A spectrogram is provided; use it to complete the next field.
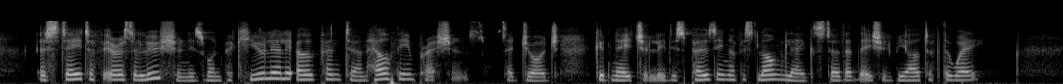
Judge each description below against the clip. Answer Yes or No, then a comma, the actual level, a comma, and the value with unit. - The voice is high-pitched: Yes, high, 210 Hz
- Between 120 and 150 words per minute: No, average, 165 wpm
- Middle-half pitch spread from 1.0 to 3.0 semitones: No, average, 3.4 semitones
